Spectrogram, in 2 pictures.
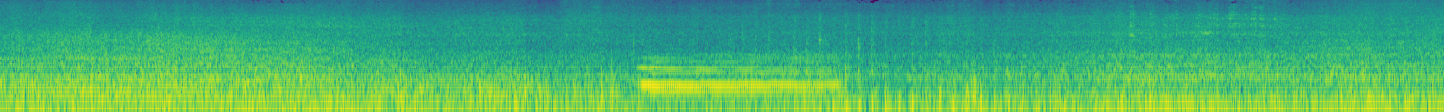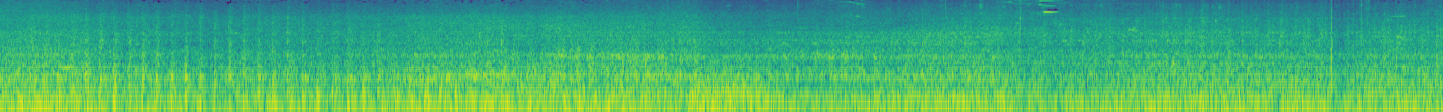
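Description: Passenger train hauled by two diesel locomotives running past, the engines and wheels making a steady rumble. A horn sounds for about two seconds, about six seconds in, and the coaches then rattle over the rail joints as they go by.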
